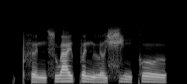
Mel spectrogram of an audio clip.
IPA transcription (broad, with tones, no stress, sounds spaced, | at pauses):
pʰ ə˨˩ n s w a˦ ɪ̯ p ə˥˨ n l ɤ˨˦ ɕ i˥˨ ŋ k o˥˨ ʊ̯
